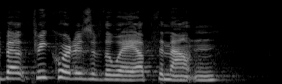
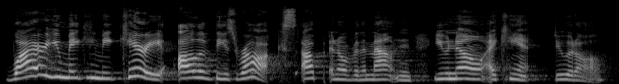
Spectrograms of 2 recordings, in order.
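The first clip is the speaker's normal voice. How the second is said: normal talking voice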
